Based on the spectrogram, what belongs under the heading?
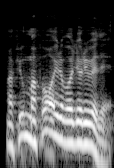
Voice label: "ma piu ma poi", crespinese, vocabolario dialettale

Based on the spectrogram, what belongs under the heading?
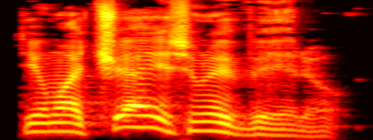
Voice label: "dio m accei", crespinese

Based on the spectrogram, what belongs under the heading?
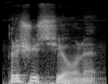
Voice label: "precissione", dialettale, crespinese

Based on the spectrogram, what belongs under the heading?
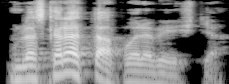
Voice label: "scaratta", dialettale

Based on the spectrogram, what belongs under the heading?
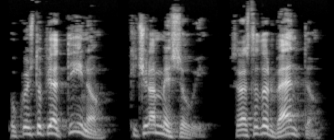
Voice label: "te lo cicchi", crespinese

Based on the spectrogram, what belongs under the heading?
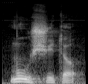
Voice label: "muscito", dialettale crespinese

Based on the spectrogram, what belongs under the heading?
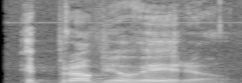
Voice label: "propio", dialettale, crespinese

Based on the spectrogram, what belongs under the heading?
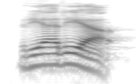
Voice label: "riaria", vocabolario dialettale

